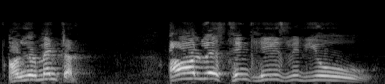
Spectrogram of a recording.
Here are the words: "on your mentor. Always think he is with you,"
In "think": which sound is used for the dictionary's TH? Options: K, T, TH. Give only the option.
T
